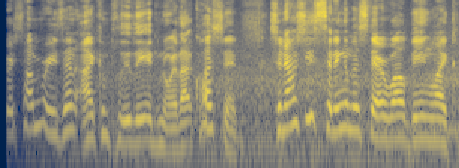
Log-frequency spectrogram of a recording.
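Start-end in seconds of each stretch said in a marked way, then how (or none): none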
